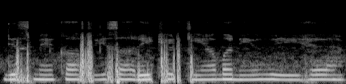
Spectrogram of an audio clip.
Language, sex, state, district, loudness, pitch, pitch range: Hindi, female, Punjab, Pathankot, -17 LUFS, 225 Hz, 220-230 Hz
